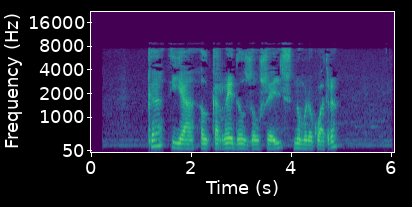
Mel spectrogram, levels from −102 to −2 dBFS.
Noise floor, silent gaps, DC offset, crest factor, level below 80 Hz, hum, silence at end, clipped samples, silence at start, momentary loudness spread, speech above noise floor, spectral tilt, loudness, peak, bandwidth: -66 dBFS; none; under 0.1%; 22 dB; -88 dBFS; none; 1.15 s; under 0.1%; 1.15 s; 7 LU; 35 dB; -3 dB/octave; -31 LUFS; -10 dBFS; 9.2 kHz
